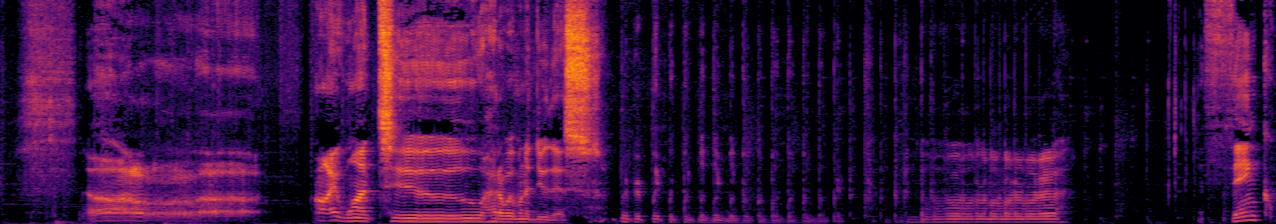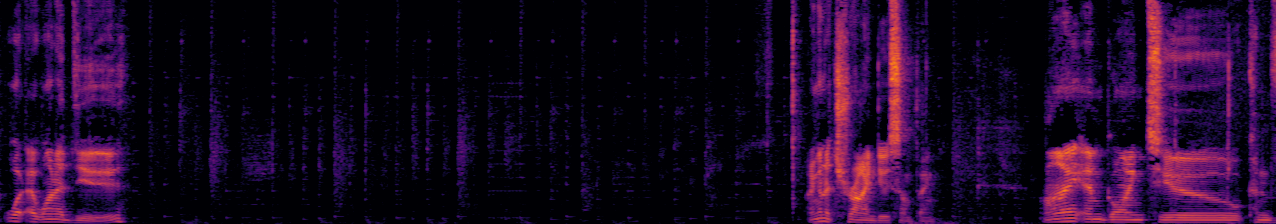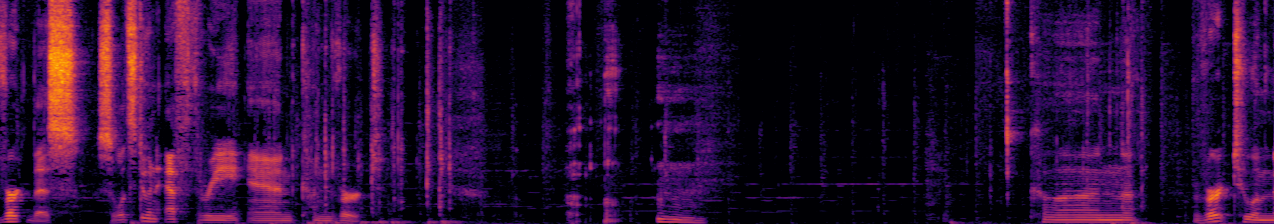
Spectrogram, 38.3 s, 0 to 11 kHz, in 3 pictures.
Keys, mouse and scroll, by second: 26.8 F3, 36.7 BackSpace.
